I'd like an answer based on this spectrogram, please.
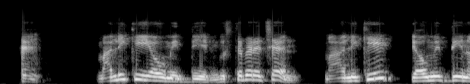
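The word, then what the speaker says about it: مالِكِ: কোরআন পড়তে পারেন বলেন মিম জবর মা লামের কাফ জের কি মালিকি হ্যাঁ মালিকি ইয়াওমিদ্দিন বুঝতে পেরেছেন মালিকি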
